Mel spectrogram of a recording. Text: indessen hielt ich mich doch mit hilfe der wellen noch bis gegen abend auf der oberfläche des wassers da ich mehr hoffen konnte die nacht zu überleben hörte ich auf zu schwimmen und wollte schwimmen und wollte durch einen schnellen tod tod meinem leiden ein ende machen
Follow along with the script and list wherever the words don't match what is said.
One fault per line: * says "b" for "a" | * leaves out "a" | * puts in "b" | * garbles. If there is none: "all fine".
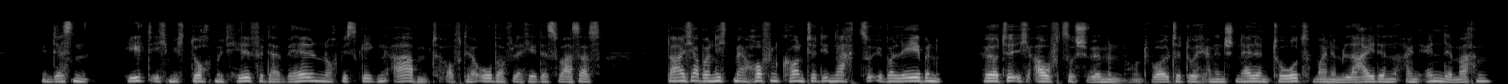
* puts in "aber nicht"
* leaves out "schwimmen und wollte"
* leaves out "tod"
